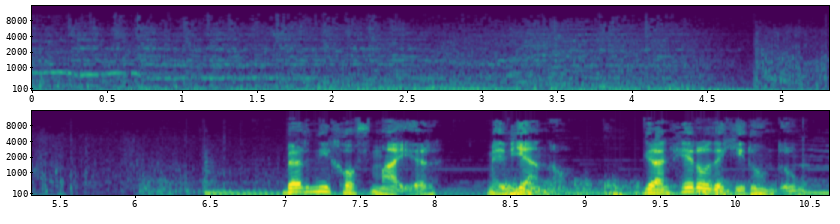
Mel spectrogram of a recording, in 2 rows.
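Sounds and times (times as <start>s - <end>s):
speech: 7.0s - 10.6s
distant rolling thunder: 8.5s - 10.0s.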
